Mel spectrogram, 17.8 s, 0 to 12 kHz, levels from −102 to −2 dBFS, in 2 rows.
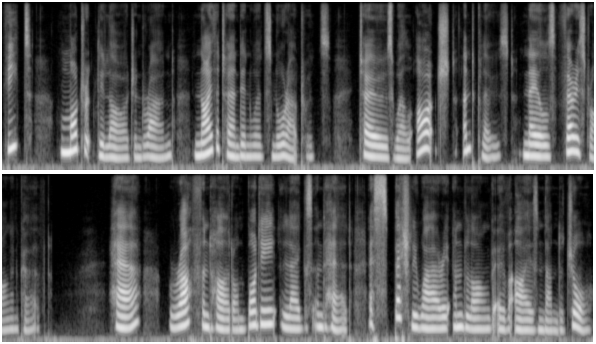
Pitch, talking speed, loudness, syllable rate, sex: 205 Hz, 120 wpm, -19 LUFS, 4.0 syllables/s, female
